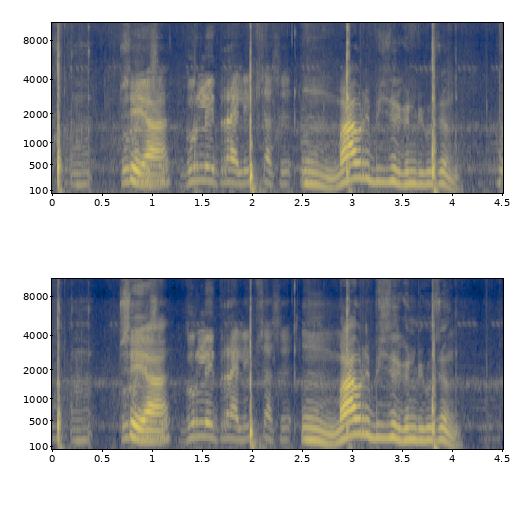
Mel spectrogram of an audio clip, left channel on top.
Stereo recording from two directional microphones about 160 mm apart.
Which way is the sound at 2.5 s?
90° right.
